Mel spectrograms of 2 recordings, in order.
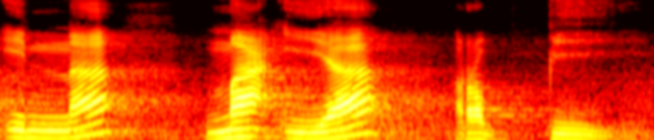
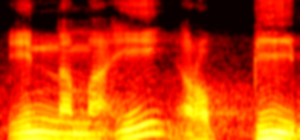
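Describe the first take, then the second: First: An extra 'ya' syllable follows 'ma'i'. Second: 'Ma'i' ends without an extra syllable. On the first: This is how the Quran recitation reads it. "kenapa dibaca ma'i kalau enggak ma'iya?" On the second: This reading is allowed outside the recitation. "boleh, bener, nggak salah"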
